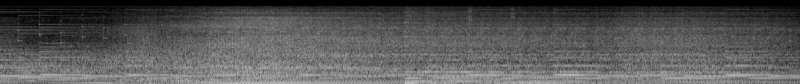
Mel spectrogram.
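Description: Background film music with a repeating pattern of held notes. Over it a vehicle drives up, its road noise swelling during the first three seconds and then easing off.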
